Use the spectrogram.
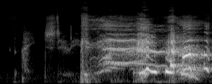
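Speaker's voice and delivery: very high, slow breathless whisper; squeaky hushed thrill; excited whisper. Retold or imitated. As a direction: gasp it with giddy hope. Excited whisper about crush.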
